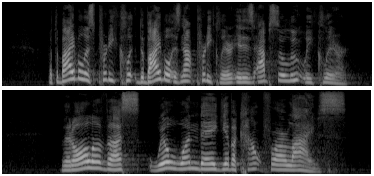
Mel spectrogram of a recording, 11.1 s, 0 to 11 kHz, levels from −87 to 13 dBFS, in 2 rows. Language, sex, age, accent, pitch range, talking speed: English, male, 40-59, American, 175-235 Hz, 150 wpm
